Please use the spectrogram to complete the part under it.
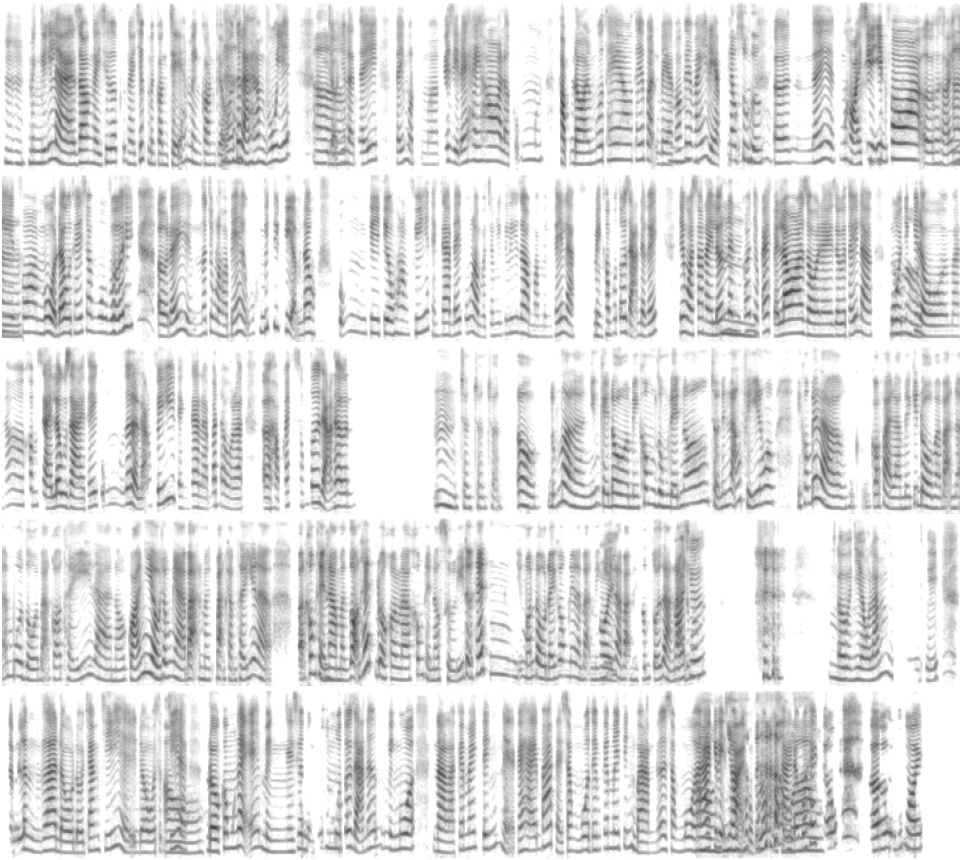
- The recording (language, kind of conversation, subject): Vietnamese, podcast, Bạn có lời khuyên đơn giản nào để bắt đầu sống tối giản không?
- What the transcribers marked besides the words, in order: laughing while speaking: "À"; in English: "info"; in English: "info"; laugh; laughing while speaking: "với"; tapping; other background noise; laugh; unintelligible speech; laughing while speaking: "á!"; other noise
